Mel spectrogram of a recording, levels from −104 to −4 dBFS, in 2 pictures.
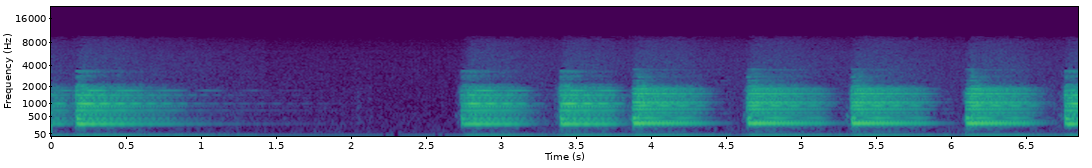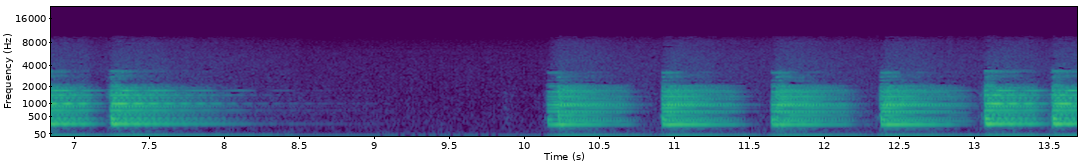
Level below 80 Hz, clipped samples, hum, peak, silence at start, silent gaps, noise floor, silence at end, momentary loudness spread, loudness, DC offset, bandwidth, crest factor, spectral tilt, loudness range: -80 dBFS; under 0.1%; none; -22 dBFS; 0 s; none; -77 dBFS; 0 s; 12 LU; -39 LUFS; under 0.1%; 9.2 kHz; 18 dB; -4 dB/octave; 7 LU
